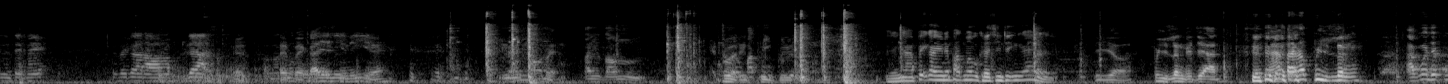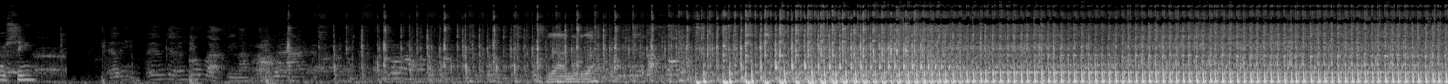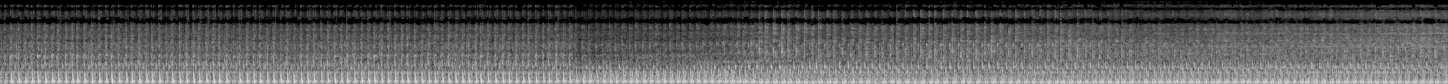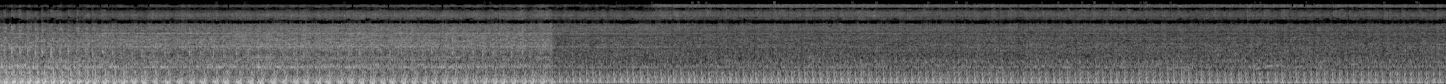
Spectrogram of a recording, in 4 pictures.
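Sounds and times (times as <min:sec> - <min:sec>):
sawmill machinery engine running: 0:17.7 - 0:57.9.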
